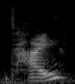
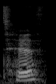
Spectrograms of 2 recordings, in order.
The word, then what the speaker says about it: tithe: But fun fact, Tiff, I've always pronounced it Tithe. Like Tithe by Holly Black. That's how I pronounced it, but until like recently, like maybe a couple months ago at church, they said Tiff and explained what it was, which means 10th. That fun fact, that's how I know how to pronounce it now.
